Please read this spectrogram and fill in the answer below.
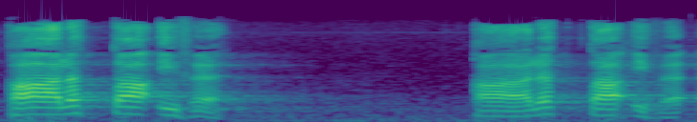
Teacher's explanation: والمثال الثالث: قالت طائفة، أي إدغام التاء في الطاء، اتفق القراء أيضا على إدغام تاء التأنيث في الطاء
